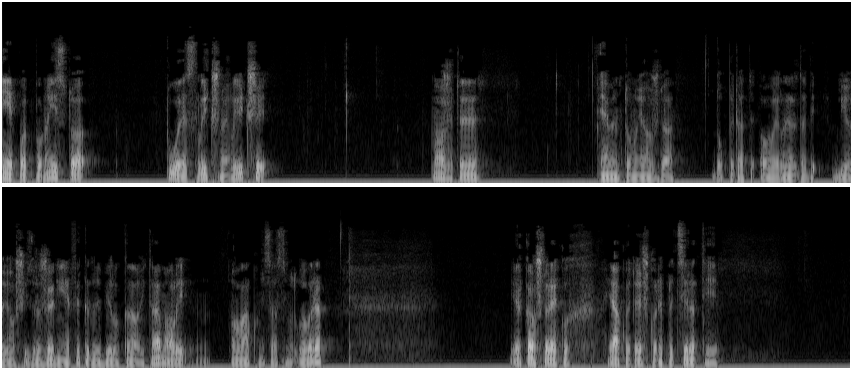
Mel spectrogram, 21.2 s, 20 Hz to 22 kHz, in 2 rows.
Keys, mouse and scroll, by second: 4.5 click, 7.5 click, 8.9 click, 9.7 click, 13.4 click, 17.9 click, 19.0 click, 20.7 click.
